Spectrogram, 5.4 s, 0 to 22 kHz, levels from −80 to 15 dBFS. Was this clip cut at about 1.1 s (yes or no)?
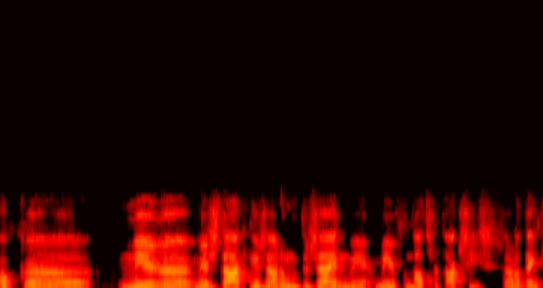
no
